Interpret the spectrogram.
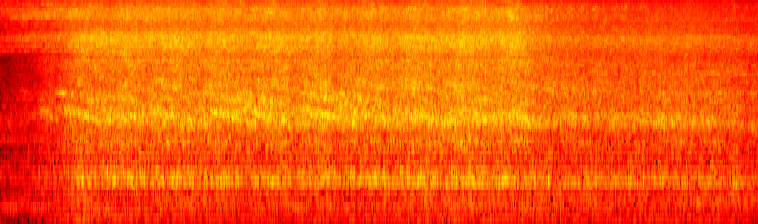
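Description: LNER Azuma high-speed train passing at speed: a loud rush of wheels on rail and air that builds up in the first second, holds, then eases off slightly near the end.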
